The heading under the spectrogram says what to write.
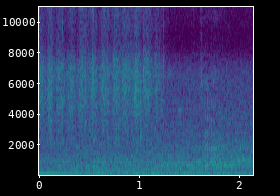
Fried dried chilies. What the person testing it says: ฟังเสียงกรอบของบักพริก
